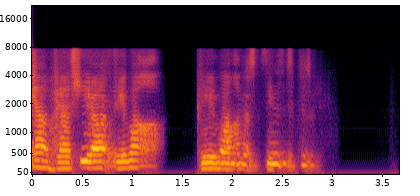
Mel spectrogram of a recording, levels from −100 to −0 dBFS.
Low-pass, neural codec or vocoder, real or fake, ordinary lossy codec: none; codec, 16 kHz, 0.5 kbps, FreqCodec, smaller model; fake; none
